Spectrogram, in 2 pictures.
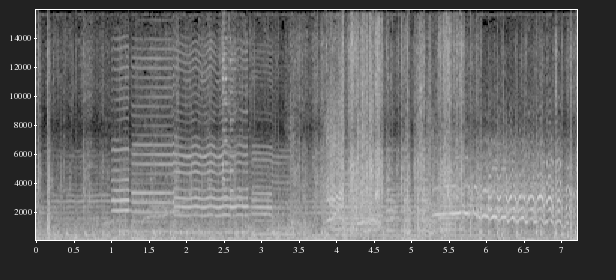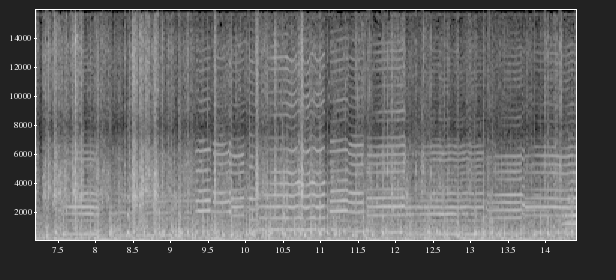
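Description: Dramatic soundtrack music over horses neighing and hooves clattering. A long, wavering, falling neigh comes about six seconds in.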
